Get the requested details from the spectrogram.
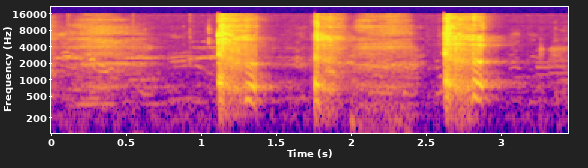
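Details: Three loud, abrupt coughs about a second apart from a child, with faint room sounds between; a plain cough.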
